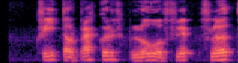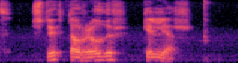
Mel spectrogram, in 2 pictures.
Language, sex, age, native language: Icelandic, male, 20-29, Icelandic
